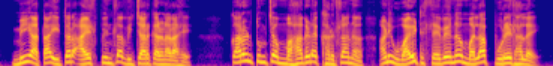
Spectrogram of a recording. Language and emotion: Marathi, angry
